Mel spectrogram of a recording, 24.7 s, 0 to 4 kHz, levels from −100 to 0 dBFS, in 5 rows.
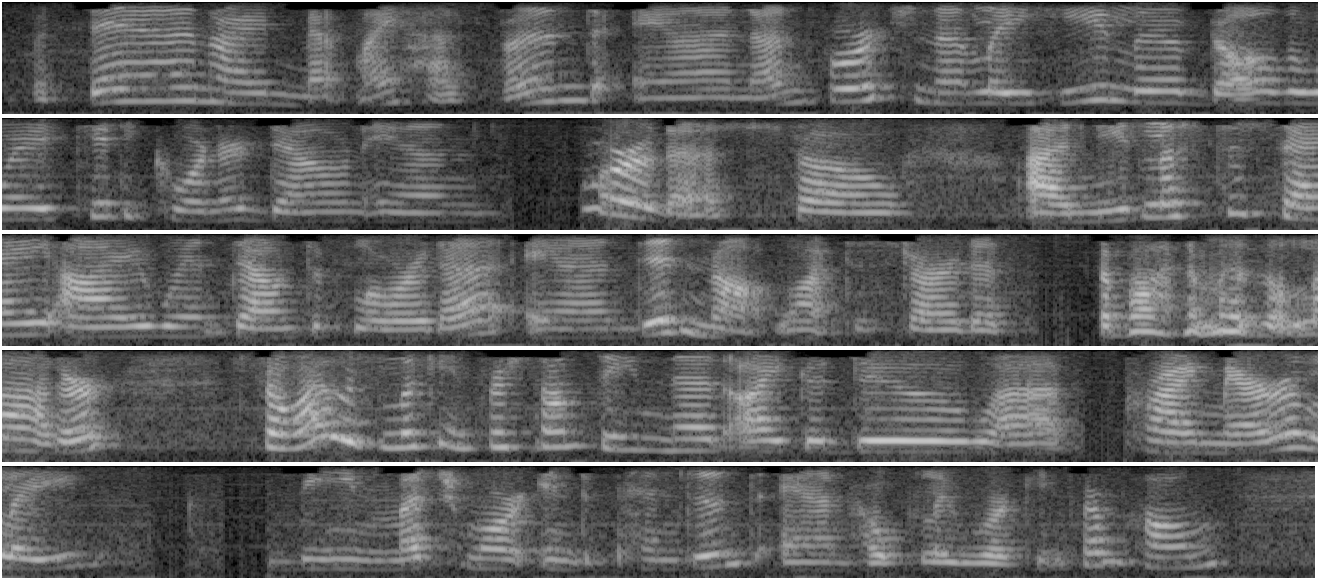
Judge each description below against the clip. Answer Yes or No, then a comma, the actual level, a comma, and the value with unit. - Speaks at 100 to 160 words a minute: Yes, average, 150 wpm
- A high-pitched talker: Yes, high, 220 Hz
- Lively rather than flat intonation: Yes, wide, 7.4 semitones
